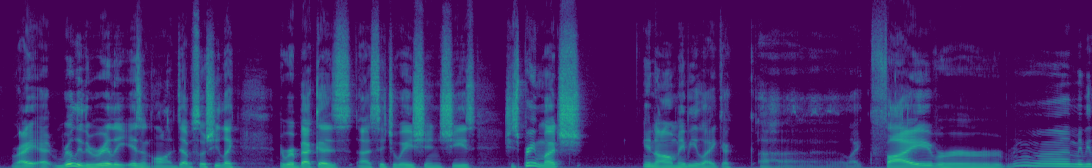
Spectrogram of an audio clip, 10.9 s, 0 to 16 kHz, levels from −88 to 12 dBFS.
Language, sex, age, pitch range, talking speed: English, male, 20-39, 115-135 Hz, 165 wpm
